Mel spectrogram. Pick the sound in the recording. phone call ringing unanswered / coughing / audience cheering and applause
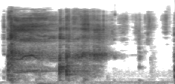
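coughing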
